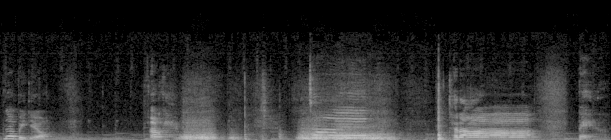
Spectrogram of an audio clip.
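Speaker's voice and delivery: usual speaking voice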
